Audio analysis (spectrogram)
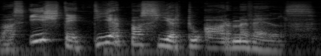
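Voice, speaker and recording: A woman playing an eager, helpful young boy with a slightly raspy voice and a Swiss German accent in a children's audio play. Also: very deep voice, big pitch swings, slow pace, a little hiss or hum, full character voice. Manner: bright, eager.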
